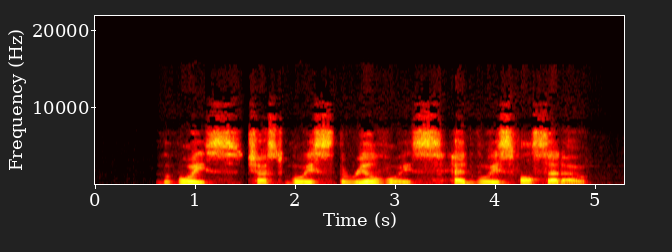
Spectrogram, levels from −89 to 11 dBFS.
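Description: A speech clip with automatic gain rising from 0.6 to 2.97 s: the gain control sees a quiet input and lifts level by about 4 dB, so voice and background swell together.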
